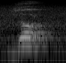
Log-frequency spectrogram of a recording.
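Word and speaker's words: ज़ोर: அடுத்த வார்த்தை ஜோர். ஜா போட்டு கீழே புரிஞ்சு வச்சுக்கிறோம். இசட் உச்சரிப்பை நீங்கள் தர வேண்டும். ஜோர்.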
